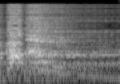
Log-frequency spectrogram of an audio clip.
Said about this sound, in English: Oh, hey, it's a pack of hungry wolves. I might have known it was a bad idea to venture into the snowy moonlit woodlands beyond Sanityville in the dead of winter. A bad idea for you wolves, that is.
